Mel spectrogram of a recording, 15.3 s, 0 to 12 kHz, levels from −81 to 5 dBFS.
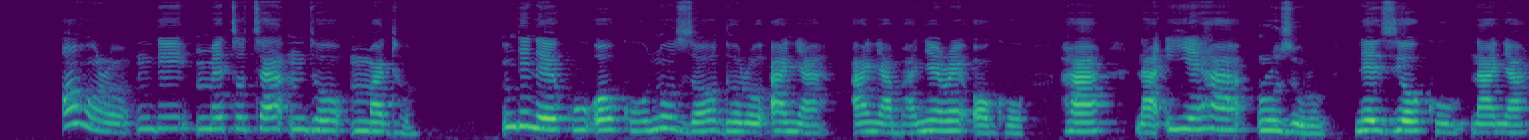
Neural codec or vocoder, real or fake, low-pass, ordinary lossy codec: none; real; none; none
